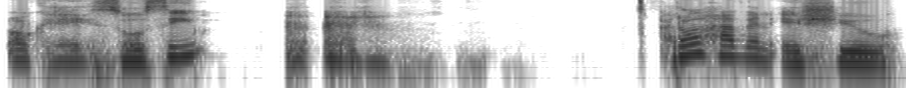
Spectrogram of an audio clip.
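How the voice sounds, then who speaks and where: A woman's voice: medium pitch, takes it slowly, darkish tone, no echo. A woman hosting a casual celebrity gossip commentary show, chatty and repetitive, often tagging her points with a question. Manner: chatty, repeats words, frequent "right?" tags. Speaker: host.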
